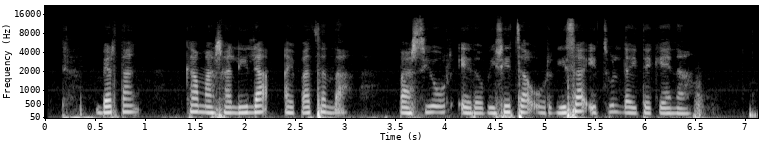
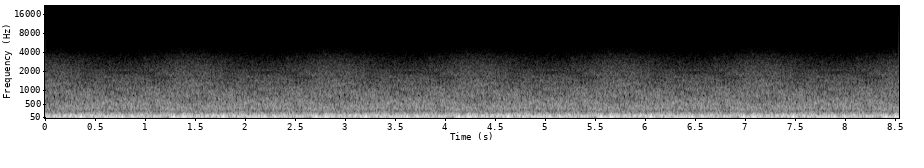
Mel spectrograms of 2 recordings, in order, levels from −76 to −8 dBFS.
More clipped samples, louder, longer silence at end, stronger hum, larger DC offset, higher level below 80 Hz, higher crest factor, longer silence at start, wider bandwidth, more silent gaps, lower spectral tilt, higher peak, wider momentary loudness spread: neither; about the same, -23 LUFS vs -25 LUFS; about the same, 0 s vs 0 s; neither; neither; second, -32 dBFS vs -24 dBFS; first, 20 dB vs 14 dB; first, 0.15 s vs 0 s; first, 14 kHz vs 4.3 kHz; neither; second, -5.5 dB/octave vs -11 dB/octave; first, -2 dBFS vs -10 dBFS; first, 9 LU vs 2 LU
